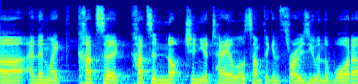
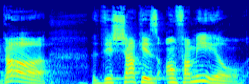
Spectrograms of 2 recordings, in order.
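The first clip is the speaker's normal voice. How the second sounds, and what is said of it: Put-on Cajun French accent. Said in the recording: “this very like Cajun shark hunter ... I'm going very French ... there's a lot of French in the Cajun accent”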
